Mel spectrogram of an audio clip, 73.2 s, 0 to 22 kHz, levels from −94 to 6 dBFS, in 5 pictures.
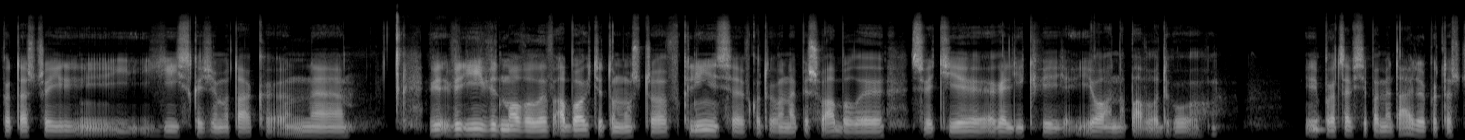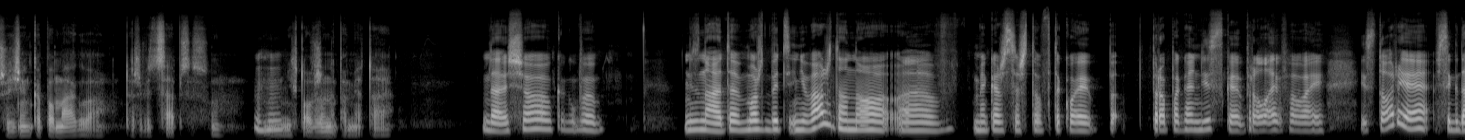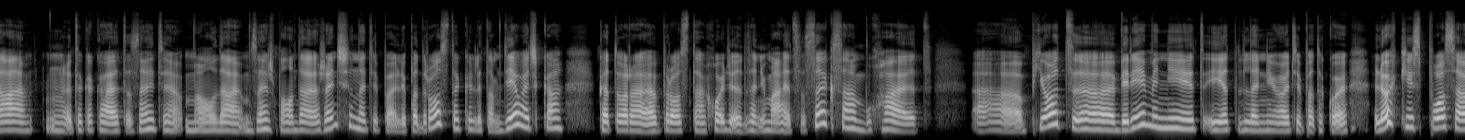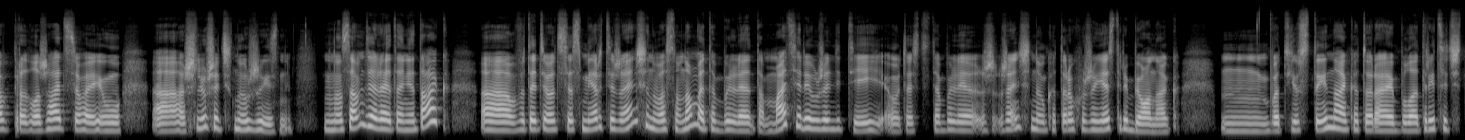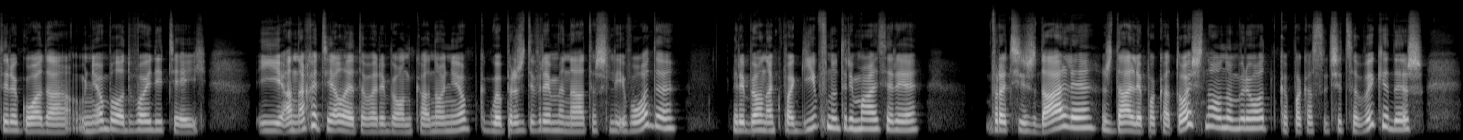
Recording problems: thin; somewhat; fading below 350 Hz

